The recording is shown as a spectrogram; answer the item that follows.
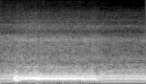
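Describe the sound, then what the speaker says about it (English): A motorcycle engine braking on a downshift, with a short blip followed by a steady low drone that drops off toward the end, heard up close with no talk. "Little downshift, little engine brake."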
